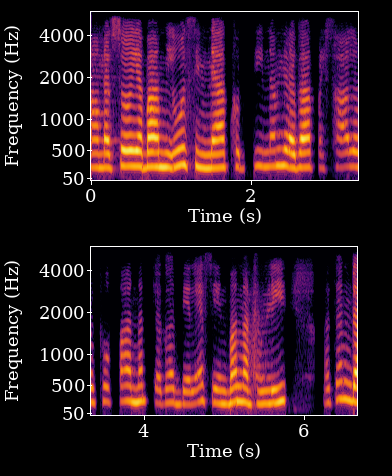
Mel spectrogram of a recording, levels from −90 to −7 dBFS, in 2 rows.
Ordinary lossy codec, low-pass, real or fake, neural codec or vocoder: none; 5.4 kHz; fake; codec, 16 kHz, 0.5 kbps, X-Codec, HuBERT features, trained on general audio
